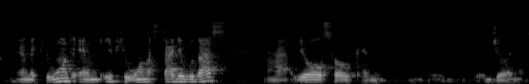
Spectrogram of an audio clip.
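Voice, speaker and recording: Ordinary pitch variation marks this man's speech with a Russian accent. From Russia, Siberia. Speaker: investment educator. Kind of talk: webinar presentation.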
